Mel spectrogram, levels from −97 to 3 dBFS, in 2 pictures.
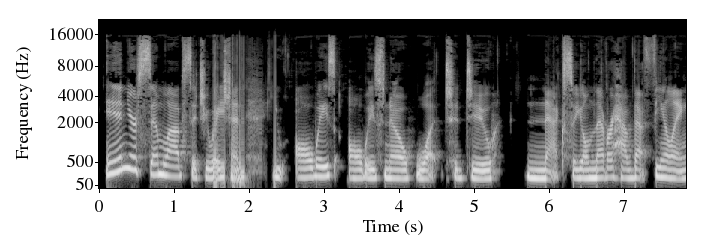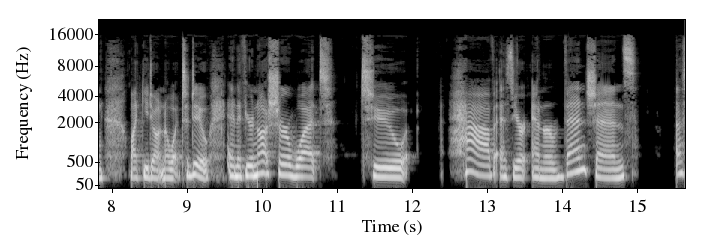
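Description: It's a speech clip with gain pumping all the way through: the level swells and ducks by about 5 dB, likely a fast limiter fighting gain set too high. From 1.53 to 2.36 s, between "in your sim lab" and "always always know what", there's robotic sound from repeated short buffers, a rigid 93.8 Hz buzz with about half the audio repeated, likely from roughly 10.7 ms chunks looping.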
